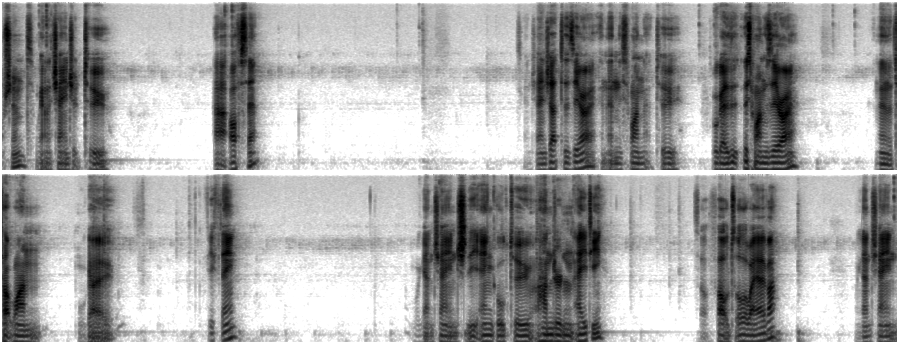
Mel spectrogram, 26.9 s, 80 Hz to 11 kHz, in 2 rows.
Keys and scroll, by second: 7.2 0, 14.6 typing, 16.1-16.6 typing, 21.4-22.8 typing.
